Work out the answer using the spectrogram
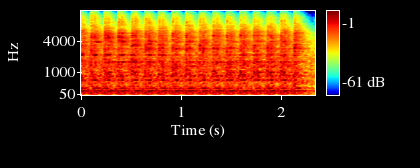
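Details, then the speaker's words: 2005 Audi A4 B7 2.0 TDI sold as a blown head gasket, battery freshly charged: lumpy, uneven diesel idle with a hissy top end and heavy smoke from the EGR/turbo area; owner diagnoses turbo failure. "As you can hear, it's running very, very lumpy and there is a lot of smoke coming out of that area."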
